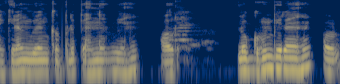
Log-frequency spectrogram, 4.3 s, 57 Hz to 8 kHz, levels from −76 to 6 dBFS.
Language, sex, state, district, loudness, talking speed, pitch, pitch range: Hindi, male, Bihar, Gopalganj, -22 LUFS, 210 wpm, 120 Hz, 115-140 Hz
